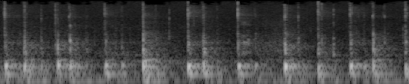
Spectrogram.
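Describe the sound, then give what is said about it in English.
Typing on a computer keyboard, a steady run of many fairly even clacking keystrokes at a brisk, regular pace, moderately soft and with no voices. “So let's you and I buy one. I'm going to type through.”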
